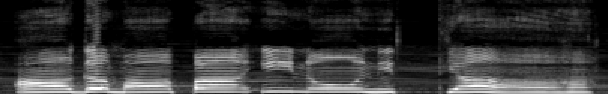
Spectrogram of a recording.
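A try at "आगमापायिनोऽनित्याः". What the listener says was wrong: It's not pa-ino. Agamapayino Nityaha.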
